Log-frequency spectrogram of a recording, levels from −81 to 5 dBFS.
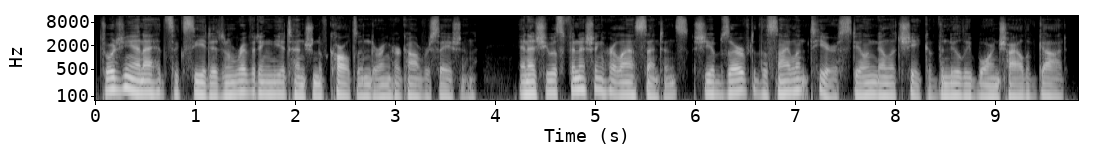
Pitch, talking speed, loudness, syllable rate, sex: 110 Hz, 220 wpm, -20 LUFS, 6.3 syllables/s, male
